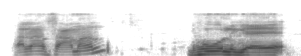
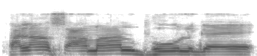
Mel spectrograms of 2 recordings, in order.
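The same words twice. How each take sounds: First: भूल said with a long uu, pushed out loud; repeated example, louder ending. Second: भूल said with a long uu; slow example. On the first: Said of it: "इसीलिए भूल पढ़ेंगे". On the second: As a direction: say it slowly so भूल stands out. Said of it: "या हम कहे". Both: Shown as a demonstration.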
